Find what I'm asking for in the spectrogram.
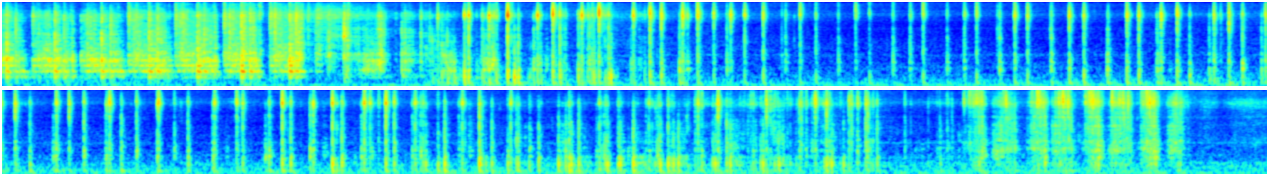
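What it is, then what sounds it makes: Plastic steering wheel airbag cover. Fingertips and long nails rapidly tap and scratch the large, slightly hollow black plastic airbag cover at the centre of a car steering wheel with a chrome logo. The result is a steady stream of quick, dry clicks and scraping, with a faint ringing tone in the first moments.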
